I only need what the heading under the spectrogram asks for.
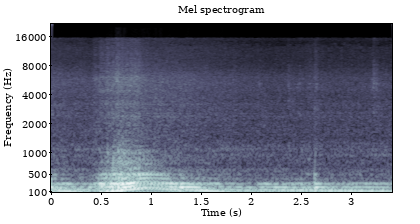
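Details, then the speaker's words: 2008 Nissan 350Z, after reconnecting an unplugged injector: a rough, uneven rev that sags with a sharp pop, misfiring and backfiring. "it seems like it's running worse starting to backfire now"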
